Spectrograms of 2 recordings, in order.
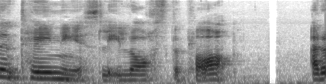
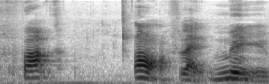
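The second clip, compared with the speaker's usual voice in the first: ordinary talk, nothing marked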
